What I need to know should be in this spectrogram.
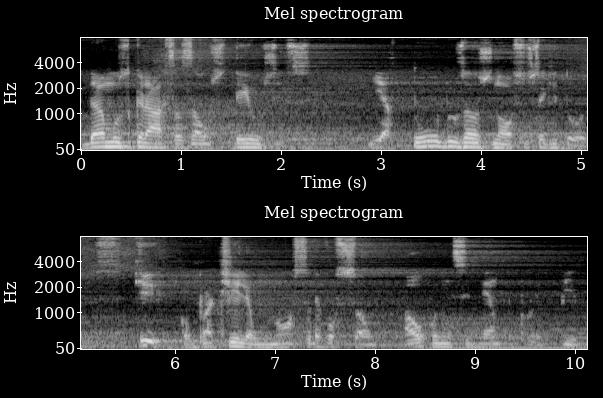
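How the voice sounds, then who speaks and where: Deep, slow cult priest acted by a man. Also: darkish tone. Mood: solemn reverence. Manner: ceremonial, reverent, grandiose, slow incantation. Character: solemn male cult priest worshipping ancient eldritch gods. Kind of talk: theatrical horror sermon. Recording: long cavernous reverb, music underneath.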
